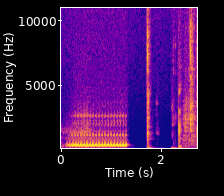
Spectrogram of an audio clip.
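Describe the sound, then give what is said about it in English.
A steady electronic phone ringback tone drones for over a second as a caller on line one is put through, then cuts off, followed by brief clicks and rustling handling noises on the line. “No, it's just ringing sounds.”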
